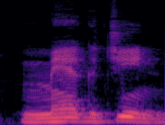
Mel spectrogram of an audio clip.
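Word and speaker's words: magazine: मैगजीन। मैगजीन means क्या होती है? पत्रिका। अब देखो यहां पर जेड का उच्चारण क्या निकल रहा है? ज। लेकिन ज कौन सा आ रहा है? ये नुक्ता वाला ज।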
